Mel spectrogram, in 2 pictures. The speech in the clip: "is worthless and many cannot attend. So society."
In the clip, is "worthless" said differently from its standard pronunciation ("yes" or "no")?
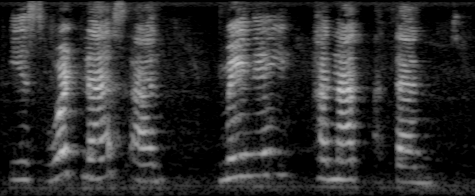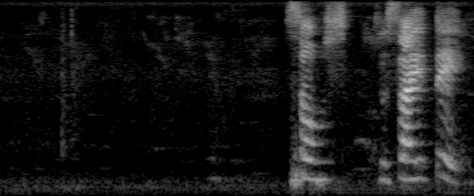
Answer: yes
